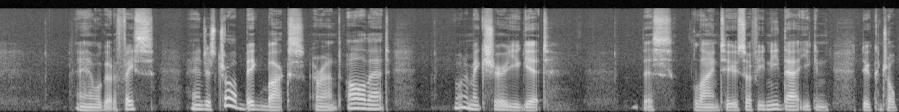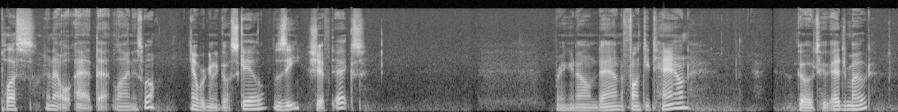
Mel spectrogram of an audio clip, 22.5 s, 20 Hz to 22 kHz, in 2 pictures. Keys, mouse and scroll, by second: 0.2-0.6 scroll down 2, 0.6-1.3 shift+middle drag, 1.3 3, 2.7 click, 5.0-6.6 scroll up 6, 6.6-10.9 shift+middle drag, 11.2 ctrl+KP_Add, 14.2 s, 19.5-20.8 shift+middle drag, 21.2 2, 21.8 click, 22.4 click.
